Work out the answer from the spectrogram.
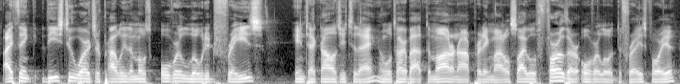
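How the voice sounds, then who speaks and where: Low-voiced man, joking conference talk. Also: steady tone, fast, darkish tone, clear, resonant tone. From Guyana. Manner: casual, joking, many ums and uhs. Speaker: conference speaker. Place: conference room.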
